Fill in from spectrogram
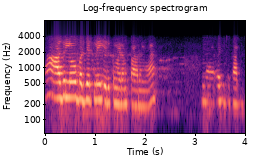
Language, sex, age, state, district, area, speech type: Tamil, female, 30-45, Tamil Nadu, Madurai, urban, conversation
